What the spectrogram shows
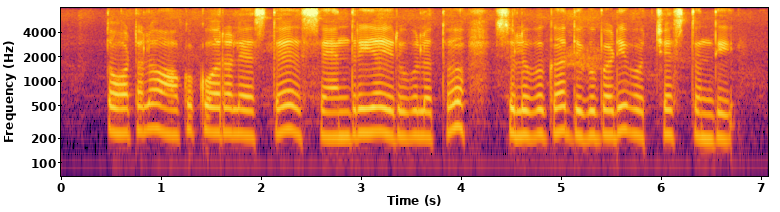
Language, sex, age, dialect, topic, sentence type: Telugu, female, 18-24, Utterandhra, agriculture, statement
